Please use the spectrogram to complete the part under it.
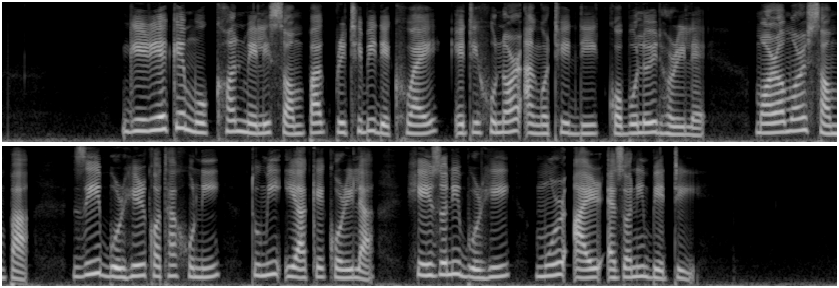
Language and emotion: Assamese, neutral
